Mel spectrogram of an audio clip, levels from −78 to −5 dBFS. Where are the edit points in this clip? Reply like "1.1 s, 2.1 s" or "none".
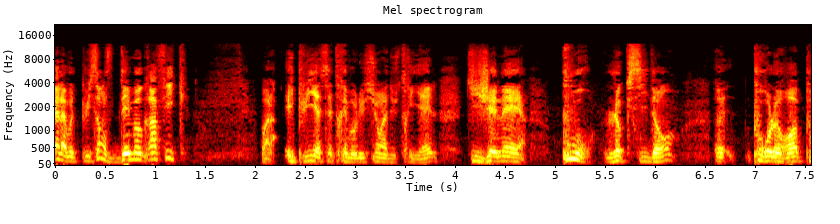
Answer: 1.9 s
